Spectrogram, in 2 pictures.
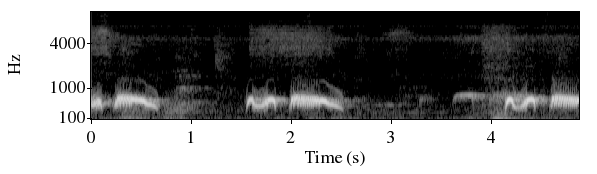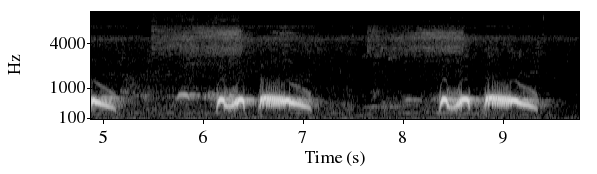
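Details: Cooing spotted dove used to excite a caged decoy dove into calling. Five paired phrases repeat about every two seconds, each a brief quavering note and a longer falling coo, over faint hiss.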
